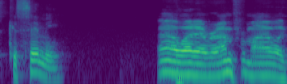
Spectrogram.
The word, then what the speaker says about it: Kissimmee: Yeah, but it's not pronounced Kissimmee. It's Kissimmee.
